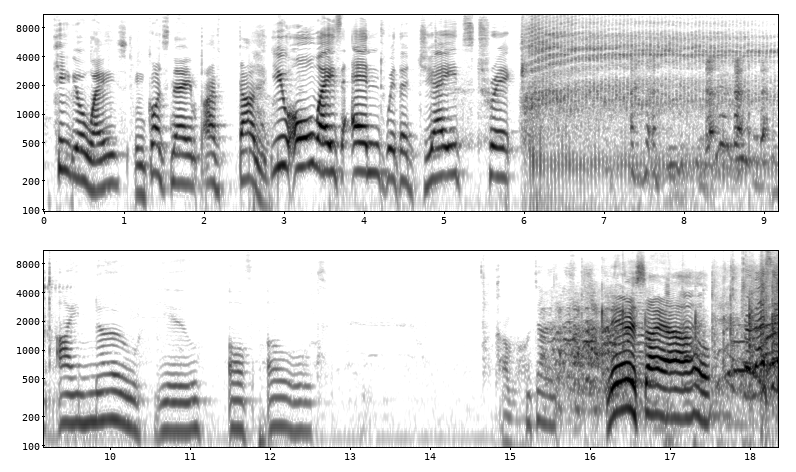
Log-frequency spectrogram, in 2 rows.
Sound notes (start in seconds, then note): 6.0 horse noise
